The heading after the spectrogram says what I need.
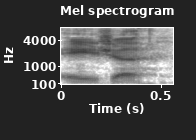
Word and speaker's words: Aja: Asia by Ste Dan that's Aja y that's pronounced Asia that is not how I wrote it down yeah no it's Aja yeah incidentally I'm a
